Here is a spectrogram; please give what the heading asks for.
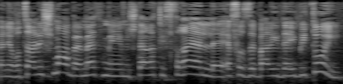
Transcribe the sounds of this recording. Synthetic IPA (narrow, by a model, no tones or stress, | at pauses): aniʁo̞t͡saliʃmo̞abe̞ːme̞tmimiʃteʁetisʁae̞lefo̞zebaljede̞jbituj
